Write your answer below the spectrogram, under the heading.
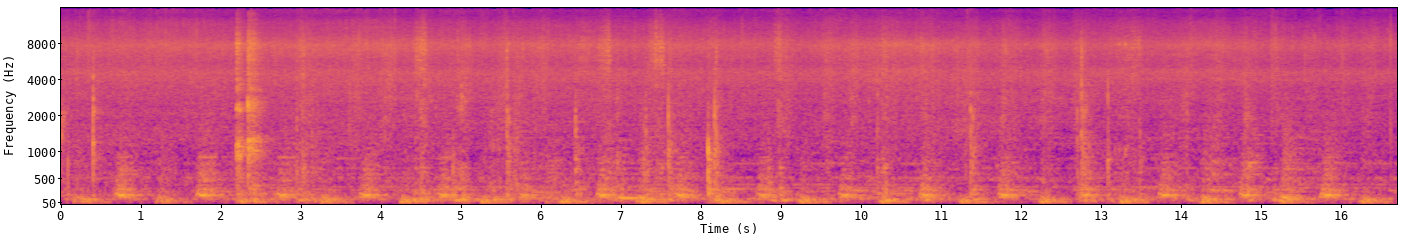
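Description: A wooden spatula stirring and turning flaked milkfish in a hot pan, in a steady rhythm of soft strokes about twice a second with an occasional click against the pan, over a light sizzle.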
